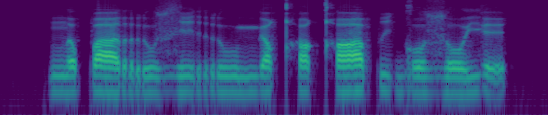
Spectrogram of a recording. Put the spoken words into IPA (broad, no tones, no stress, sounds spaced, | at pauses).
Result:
n ʌ p a r u z i r u mʲ o qʰ ɯ qʰ a p i ɡ o z o j e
